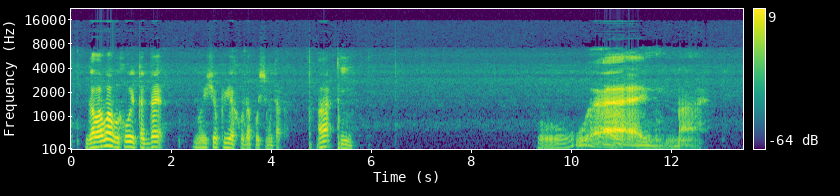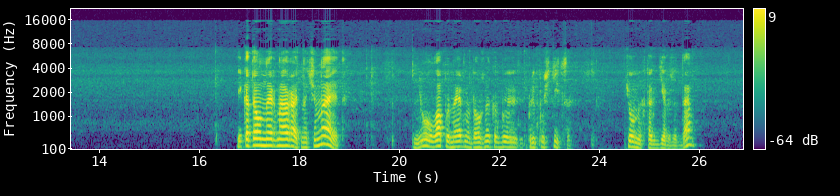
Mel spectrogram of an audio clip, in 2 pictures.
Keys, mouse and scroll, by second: 0.0 click, 0.7 g, 4.8 a, 5.4 i, 6.6-16.5 drag, 18.0 click, 19.5 click, 20.0-20.3 middle drag, 22.4 shift+click, 22.9-23.9 middle drag, 24.5 KP_3, 26.0-26.8 middle drag.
